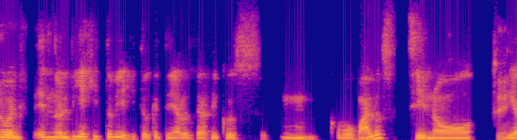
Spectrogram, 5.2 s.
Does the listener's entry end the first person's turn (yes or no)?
no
